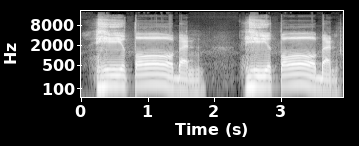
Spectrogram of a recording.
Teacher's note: dilafalkan dari pangkal tenggorokan ya. Itu mah bunyinya huruf H besar.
